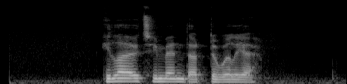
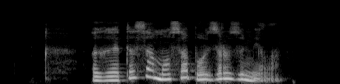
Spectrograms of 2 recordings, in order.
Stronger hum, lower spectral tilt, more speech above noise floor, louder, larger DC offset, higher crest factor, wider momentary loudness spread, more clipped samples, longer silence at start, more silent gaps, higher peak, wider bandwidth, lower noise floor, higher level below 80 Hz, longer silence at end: neither; about the same, -6.5 dB/octave vs -6 dB/octave; second, 31 dB vs 43 dB; about the same, -24 LUFS vs -23 LUFS; neither; about the same, 18 dB vs 14 dB; about the same, 8 LU vs 9 LU; neither; first, 1.05 s vs 0.9 s; neither; about the same, -10 dBFS vs -10 dBFS; first, 16 kHz vs 8 kHz; second, -54 dBFS vs -65 dBFS; first, -56 dBFS vs -64 dBFS; first, 0.85 s vs 0.6 s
